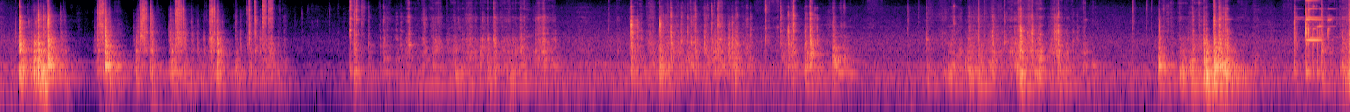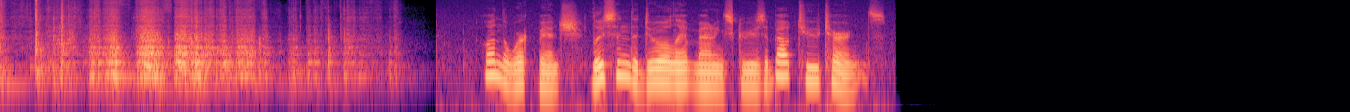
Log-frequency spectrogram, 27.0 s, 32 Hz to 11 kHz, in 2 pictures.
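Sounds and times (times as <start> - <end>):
metal clicks and scraping: 0.0 - 17.6.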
